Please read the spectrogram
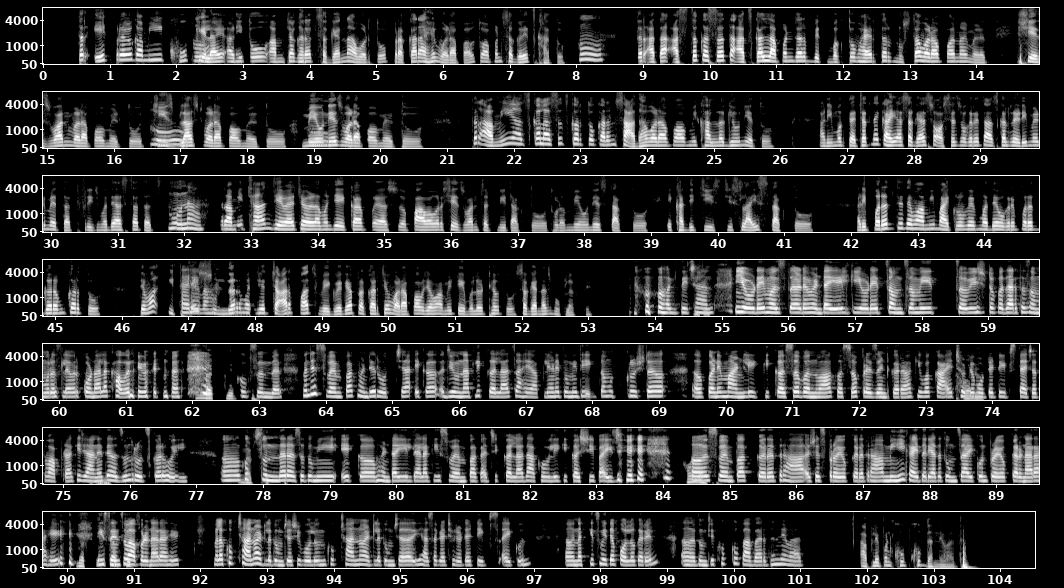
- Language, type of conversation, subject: Marathi, podcast, स्वयंपाक अधिक सर्जनशील करण्यासाठी तुमचे काही नियम आहेत का?
- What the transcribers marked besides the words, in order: other background noise; chuckle; laughing while speaking: "नाही वाटणार"; tapping; laughing while speaking: "पाहिजे"; chuckle; in English: "इसेन्स"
